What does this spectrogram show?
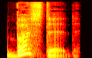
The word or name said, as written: busted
